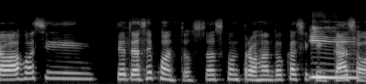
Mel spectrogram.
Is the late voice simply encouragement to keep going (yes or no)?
no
